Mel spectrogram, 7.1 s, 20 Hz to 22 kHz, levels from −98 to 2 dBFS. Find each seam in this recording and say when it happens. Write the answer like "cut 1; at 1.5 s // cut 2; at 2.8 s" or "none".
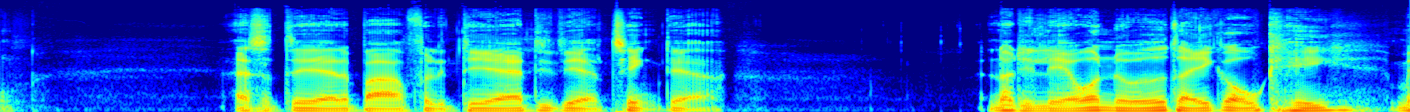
none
